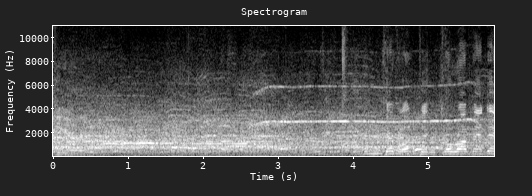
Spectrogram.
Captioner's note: crowd cheering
